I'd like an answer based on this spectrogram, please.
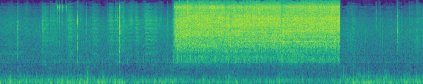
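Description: Tools clink against the engine for a few seconds. Then an air ratchet runs with a steady hiss for about three seconds and stops abruptly, backing a bolt out of the glow plug relay and heater solenoid bracket.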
